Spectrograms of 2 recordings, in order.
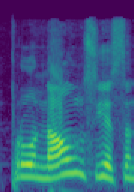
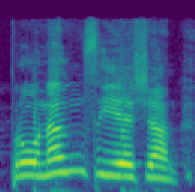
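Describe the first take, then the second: First: प्रोनाउंसिएशन quick and lower, with "naun"; wrong pronunciation. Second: प्रोनंसिएशन with "nun" in the middle, falling end; correct pronunciation. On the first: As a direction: toss out the error प्रोनाउंसिएशन quickly, "nown" inside. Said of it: "नहीं होता कोई word". (गलत उच्चारण प्रोनाउंसिएशन, जल्दी में "नाउन") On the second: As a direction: give the model प्रोनंसिएशन, ending in "shun". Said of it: "क्या बोलना है?". (सही उच्चारण प्रोनंसिएशन, बीच में "नन") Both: Shown as a demonstration.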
